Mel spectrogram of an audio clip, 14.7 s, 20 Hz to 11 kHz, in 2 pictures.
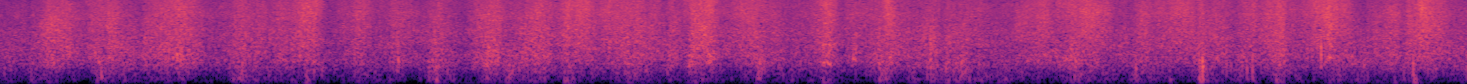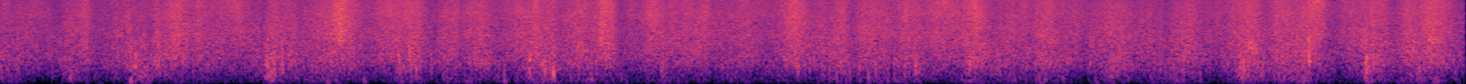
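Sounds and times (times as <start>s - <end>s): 
clothing rustling while running: 0.0s - 14.6s.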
